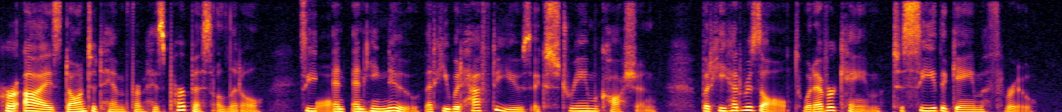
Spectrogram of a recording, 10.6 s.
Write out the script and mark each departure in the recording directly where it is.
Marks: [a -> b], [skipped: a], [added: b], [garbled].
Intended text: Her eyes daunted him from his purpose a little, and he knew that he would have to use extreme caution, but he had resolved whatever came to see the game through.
Her eyes daunted him from his purpose a little, [garbled] and he knew that he would have to use extreme caution, but he had resolved whatever came to see the game through.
